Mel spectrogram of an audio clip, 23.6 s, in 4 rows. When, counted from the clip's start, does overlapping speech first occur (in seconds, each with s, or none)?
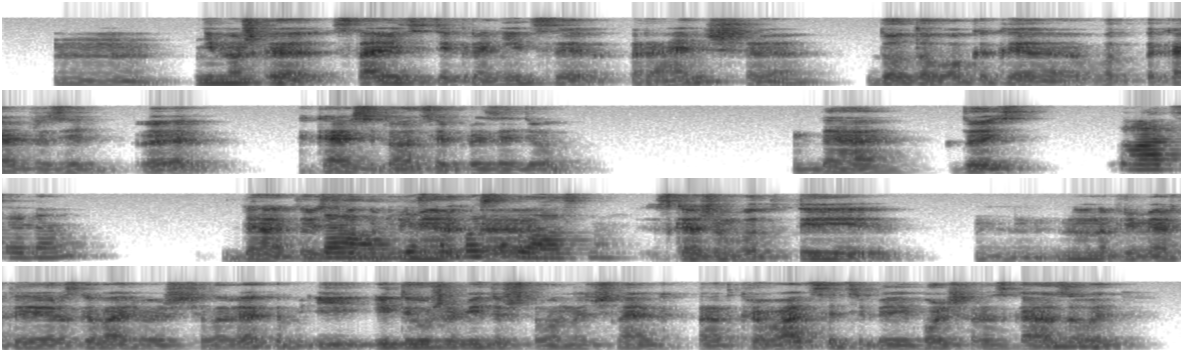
13.3 s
